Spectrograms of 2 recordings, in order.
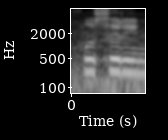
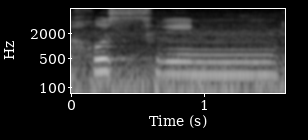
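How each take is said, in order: First: खुसरिन quick with सीन jolted; wrong bounced seen. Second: खुसरिन slow with a steady, unbounced सीन; no qalqala on seen. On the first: Teacher shows the wrong खुसरिन, bounced सीन. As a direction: rush खुसरिन and bump the सीन. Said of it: "खुसरिन नहीं पढ़ेंगे". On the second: Teacher shows the right खुसरिन, सीन left still. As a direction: hold सीन smooth, no jolt, in खुसरिन. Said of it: "तो सीन को बिल्कुल नहीं हिलाएंगे". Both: Shown as a demonstration.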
